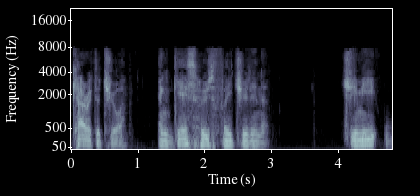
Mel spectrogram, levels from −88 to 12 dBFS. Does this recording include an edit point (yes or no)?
no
